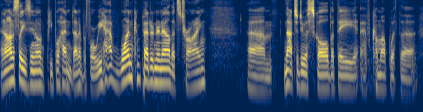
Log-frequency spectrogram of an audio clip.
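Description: With an American accent, a man has an unremarkable speaking voice at a medium pitch, with ordinary pitch variation and a moderate pace, in a dry, close sound with no echo on a very clean recording with a silent background. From US Pacific Northwest, Oregon coast. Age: 40s. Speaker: firearms parts business owner. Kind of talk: casual interview. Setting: his garage workshop.

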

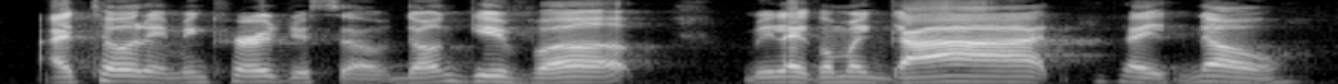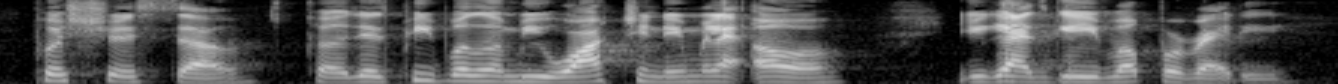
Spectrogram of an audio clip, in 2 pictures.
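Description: A woman's fairly low-pitched voice with a bright, sharp tone and a Haitian-American Florida accent, fairly quick and fairly even in intonation, on a very clean recording with a silent background. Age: 20s. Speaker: comedy video maker and nonprofit founder. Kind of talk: interview.

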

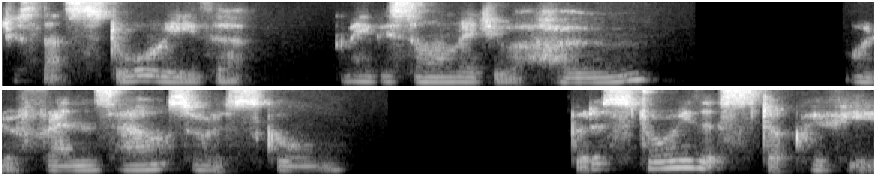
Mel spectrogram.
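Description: With a soothing tone, a woman speaks at a fairly slow pace, leaving long, frequent pauses. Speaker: therapist and podcast host. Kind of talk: guided meditation. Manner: slow, soothing.

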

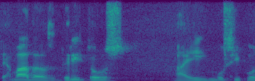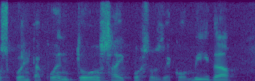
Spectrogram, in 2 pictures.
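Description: A man speaks in a plain, everyday voice. His pace is moderate and his intonation fairly even. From Bulgaria. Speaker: sound artist. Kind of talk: interview.

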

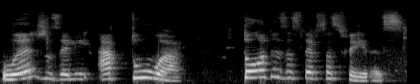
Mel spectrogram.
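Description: This woman speaks in a high pitch with lively intonation. Her pace is very slow. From São Paulo, Brazil. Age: 50s. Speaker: volunteer NGO leader. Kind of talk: casual interview. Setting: Instagram live video call.

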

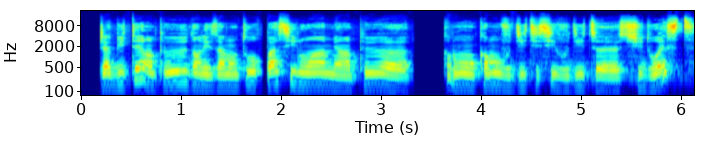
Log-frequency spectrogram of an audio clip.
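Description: Her dark, mellow voice sits at a fairly low pitch as the woman talks at a fairly slow pace with fairly even intonation. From France. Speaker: community program coordinator. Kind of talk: interview.

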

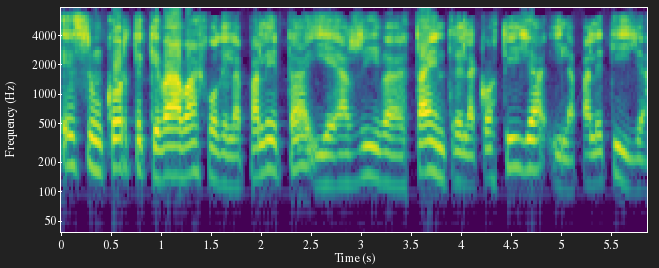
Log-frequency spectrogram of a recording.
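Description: With a plain, everyday voice, a man with fairly high pitch and ordinary pitch variation talks at a moderate pace with hardly any pauses against a quiet background. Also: dry, close sound with no echo. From Argentina. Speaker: ham producer. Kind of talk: interview.

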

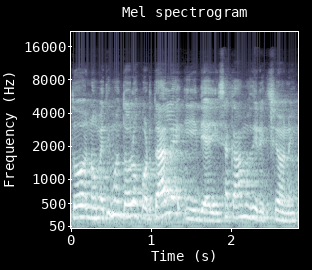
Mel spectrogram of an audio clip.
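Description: Lively intonation in a Venezuelan accent, with audible room echo and noticeable background noise. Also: woman. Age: 50s. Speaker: emigrant entrepreneur, former university lecturer. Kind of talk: interview.

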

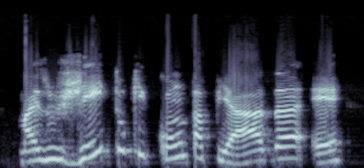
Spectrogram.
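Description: A woman's high voice with very wide pitch swings. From Brazil, Goiânia (Goiás). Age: 20s. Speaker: digital marketing professional. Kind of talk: casual podcast discussion.

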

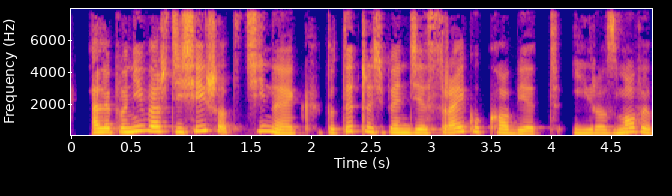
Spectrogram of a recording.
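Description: With a normal speaking voice, a woman talks at a moderate pace in a fairly high pitch and with lively intonation, recorded very cleanly against a silent background with a dry, close sound and no echo. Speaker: podcast host. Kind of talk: scripted podcast intro.

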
